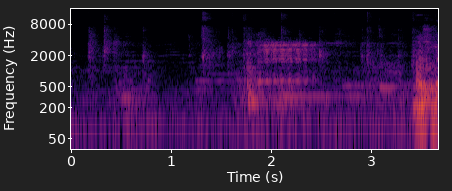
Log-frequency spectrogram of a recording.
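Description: Sheep in a Minecraft hardcore world bleat a few times in short nasal calls, moderately loud against soft game ambience, with a louder bleat near the end.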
